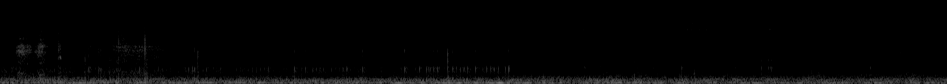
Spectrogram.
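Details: Glue, a cat about five months old that was found in the forest, purrs during an affectionate moment with its dad: a steady, deep, rumbling purr runs throughout, with faint high ticking sounds in the later seconds.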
